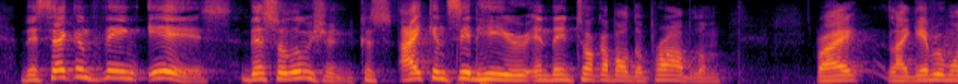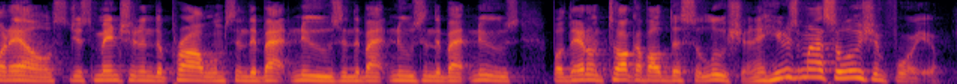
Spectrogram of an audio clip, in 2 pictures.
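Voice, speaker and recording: In a Puerto Rican accent, a man with a fairly high pitch speaks fairly quickly with lively intonation, over a very clean recording and a silent background. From Puerto Rico. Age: 30s. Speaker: realtor. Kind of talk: casual talk to camera.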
